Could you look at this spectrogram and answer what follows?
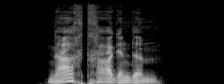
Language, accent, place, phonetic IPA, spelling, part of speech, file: German, Germany, Berlin, [ˈnaːxˌtʁaːɡəndəm], nachtragendem, adjective, De-nachtragendem.ogg
- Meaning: strong dative masculine/neuter singular of nachtragend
